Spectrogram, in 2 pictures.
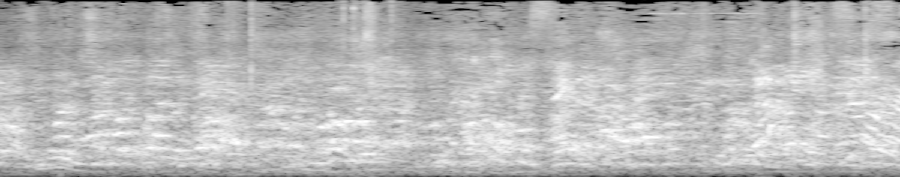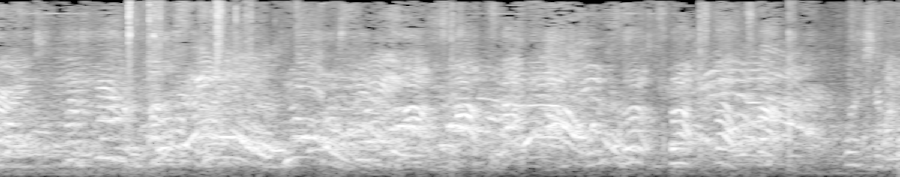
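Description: Several people's voices talking over one another at once, loud and jumbled, with no single voice standing out.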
